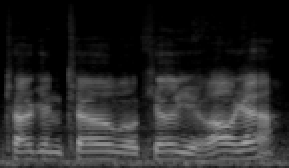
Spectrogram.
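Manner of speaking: ordinary delivery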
